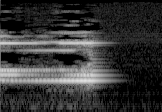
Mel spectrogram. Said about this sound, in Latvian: Lūdzu zvanu, balsosim par pirmo deputāta Kirštēna priekšlikumu.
